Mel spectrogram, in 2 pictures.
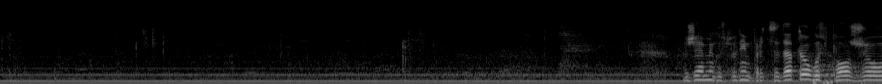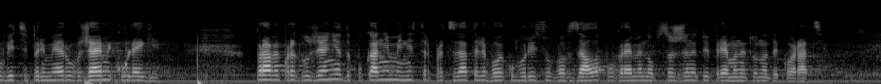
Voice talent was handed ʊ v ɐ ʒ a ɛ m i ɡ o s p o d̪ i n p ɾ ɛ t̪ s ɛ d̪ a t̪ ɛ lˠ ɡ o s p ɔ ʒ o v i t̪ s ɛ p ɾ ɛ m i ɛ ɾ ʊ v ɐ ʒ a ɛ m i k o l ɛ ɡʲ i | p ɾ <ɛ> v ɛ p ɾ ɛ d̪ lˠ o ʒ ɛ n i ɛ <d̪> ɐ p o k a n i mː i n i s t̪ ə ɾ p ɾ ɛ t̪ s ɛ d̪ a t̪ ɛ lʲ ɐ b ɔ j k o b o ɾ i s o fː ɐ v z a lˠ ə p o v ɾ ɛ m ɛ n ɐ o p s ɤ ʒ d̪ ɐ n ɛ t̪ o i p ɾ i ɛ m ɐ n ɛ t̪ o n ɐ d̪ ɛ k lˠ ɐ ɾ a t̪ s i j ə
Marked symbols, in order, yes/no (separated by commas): no, yes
